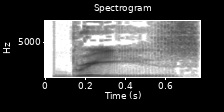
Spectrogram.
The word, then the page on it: breeze: anglais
